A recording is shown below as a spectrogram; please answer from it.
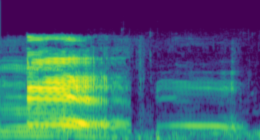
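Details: One cow of a tame group on the road calling the herd: a sudden loud moo gliding upward then breaking off, followed by a steadier, softer drawn-out low.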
